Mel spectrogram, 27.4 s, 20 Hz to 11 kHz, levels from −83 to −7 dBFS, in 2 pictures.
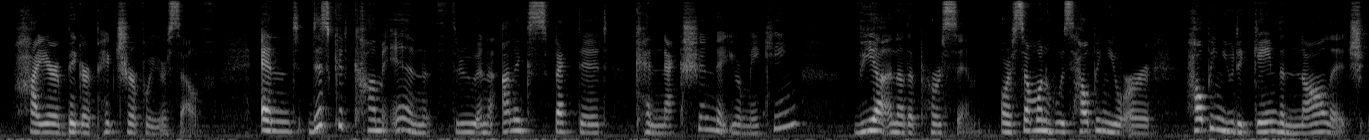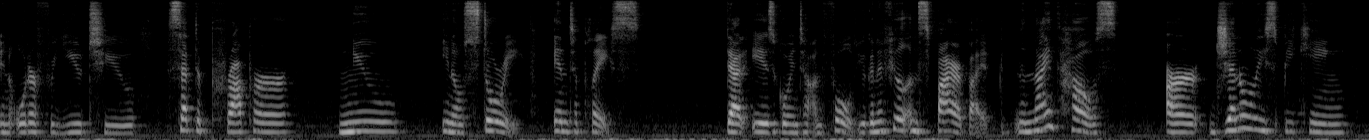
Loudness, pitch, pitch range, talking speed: -41 LUFS, 210 Hz, 195-230 Hz, 140 wpm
